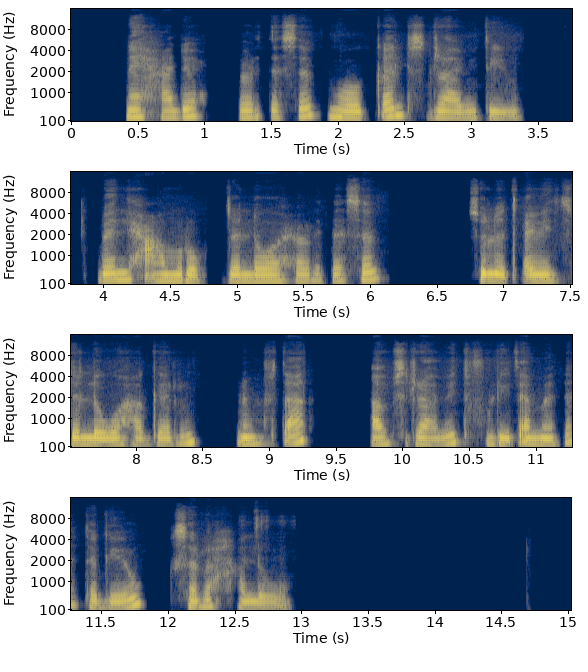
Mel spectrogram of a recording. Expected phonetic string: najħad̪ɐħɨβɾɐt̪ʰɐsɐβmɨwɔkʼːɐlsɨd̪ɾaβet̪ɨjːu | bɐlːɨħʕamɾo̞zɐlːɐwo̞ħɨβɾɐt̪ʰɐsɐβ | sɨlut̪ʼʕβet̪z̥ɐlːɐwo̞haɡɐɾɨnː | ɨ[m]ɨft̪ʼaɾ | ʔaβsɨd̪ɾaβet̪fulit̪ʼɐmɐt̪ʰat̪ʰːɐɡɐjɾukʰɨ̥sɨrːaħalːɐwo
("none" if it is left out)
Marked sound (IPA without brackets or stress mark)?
m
